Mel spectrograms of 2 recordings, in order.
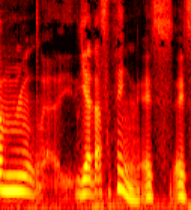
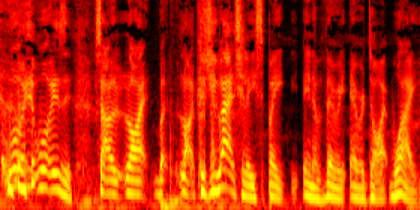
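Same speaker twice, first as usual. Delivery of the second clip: mock London voice, fumbling for words; exaggerated London accent. Host flatters guest's speech in mock London accent. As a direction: overdo the London vowels as you stumble. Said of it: "and not in that accent".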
